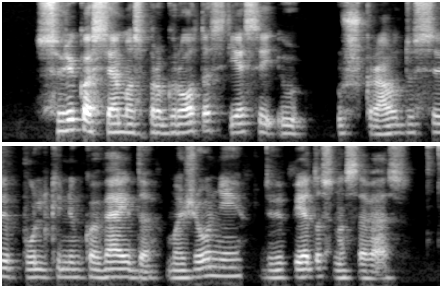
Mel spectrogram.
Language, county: Lithuanian, Vilnius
